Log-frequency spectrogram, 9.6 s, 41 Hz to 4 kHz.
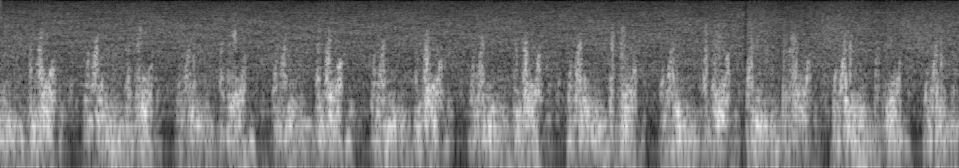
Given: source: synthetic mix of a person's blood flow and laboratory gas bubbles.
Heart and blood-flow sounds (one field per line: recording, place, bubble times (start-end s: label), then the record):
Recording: Doppler ultrasound of blood flow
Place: precordium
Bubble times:
no bubbles
From the record:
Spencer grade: 0 (complete lack of bubble signals)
